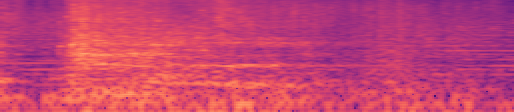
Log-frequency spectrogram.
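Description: After a brief quiet start, a dragon's loud, deep fiery roar erupts and rumbles on for about two seconds as it flies outside, a booming bellow with no talking.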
